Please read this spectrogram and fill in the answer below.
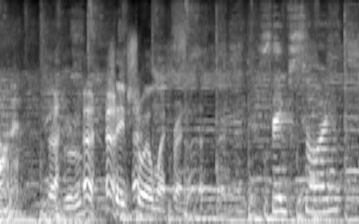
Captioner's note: laughs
